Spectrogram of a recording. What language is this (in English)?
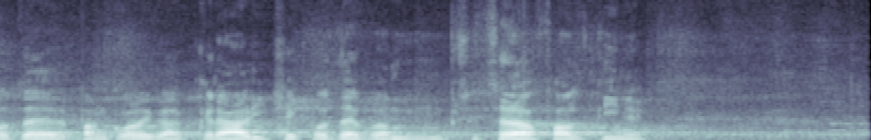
Czech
